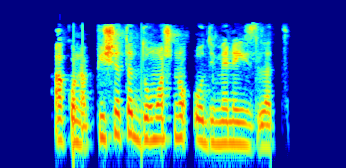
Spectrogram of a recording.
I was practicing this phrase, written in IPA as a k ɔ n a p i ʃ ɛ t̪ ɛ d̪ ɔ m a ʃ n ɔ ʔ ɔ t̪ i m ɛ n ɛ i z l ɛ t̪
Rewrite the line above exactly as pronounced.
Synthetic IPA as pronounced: a k ɔ n a p i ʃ ɛ t̪ ɛ d̪ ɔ m a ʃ n ɔ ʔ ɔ d̪ i m ɛ n ɛ i z l ɛ t̪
